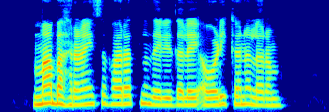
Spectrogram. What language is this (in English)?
Pashto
